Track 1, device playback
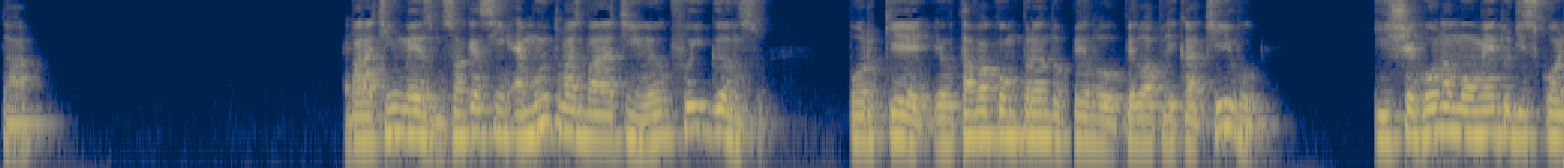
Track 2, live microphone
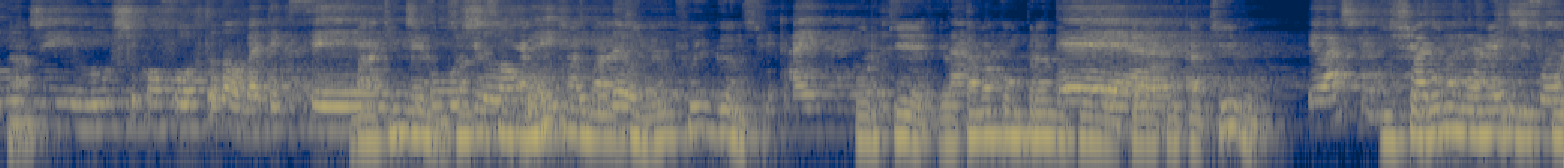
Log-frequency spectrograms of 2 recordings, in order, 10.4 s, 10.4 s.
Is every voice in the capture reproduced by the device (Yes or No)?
No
